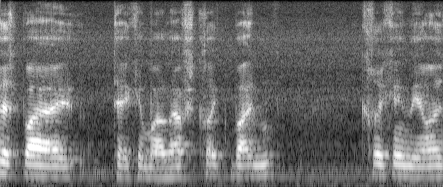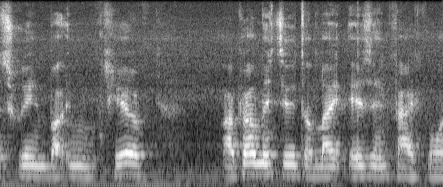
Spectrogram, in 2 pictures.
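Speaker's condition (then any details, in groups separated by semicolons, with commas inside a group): ALS; voice still fairly strong, voice banked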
